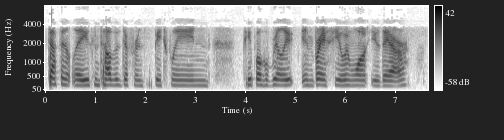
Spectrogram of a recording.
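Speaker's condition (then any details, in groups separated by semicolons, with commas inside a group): Cerebral palsy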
